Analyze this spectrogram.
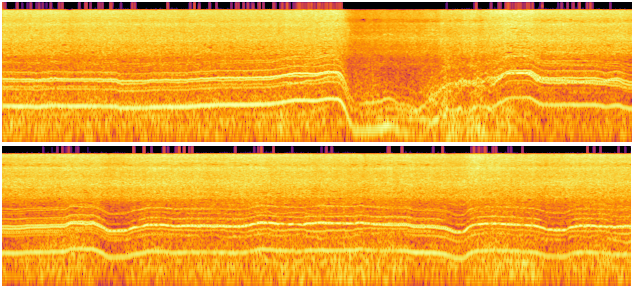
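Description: Three-inch FPV quadcopter's brushless motors and propellers whining in flight, the pitch rising and falling with the throttle. A little over three seconds in the pitch drops sharply for a moment and then climbs back.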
